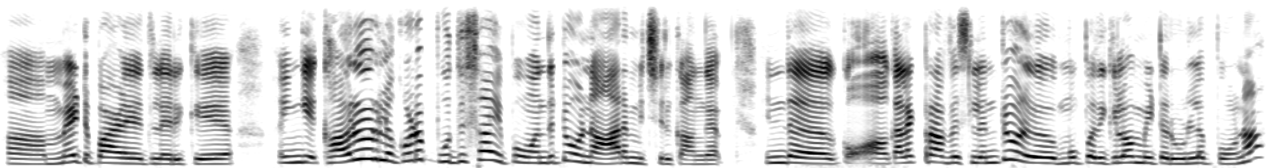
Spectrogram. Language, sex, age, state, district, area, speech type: Tamil, female, 18-30, Tamil Nadu, Karur, rural, spontaneous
